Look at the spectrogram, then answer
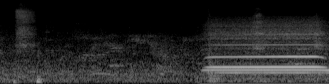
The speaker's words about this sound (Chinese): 快上去吧，火车就要开了。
